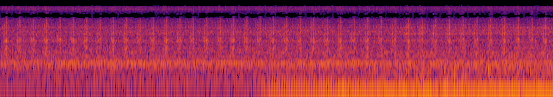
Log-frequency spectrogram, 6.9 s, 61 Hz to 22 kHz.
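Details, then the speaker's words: Renault Megane 2 1.6 automatic after an oil leak, warm idle: steady light knock about three per second over the engine note, source not yet located; also cam phaser rattles on cold start. Engine knock when warm. "Вот так стучит на горячую. Вот. Отсюда откуда-то."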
